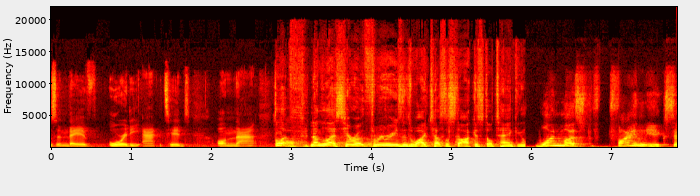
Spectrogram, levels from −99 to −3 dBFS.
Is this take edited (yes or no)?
yes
